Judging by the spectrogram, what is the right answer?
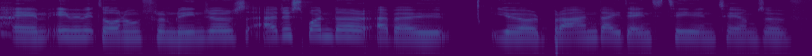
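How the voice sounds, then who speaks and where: A woman's medium-pitched voice with a Scottish accent. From Scotland. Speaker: audience member, club staff. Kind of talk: audience question. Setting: stage with audience.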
